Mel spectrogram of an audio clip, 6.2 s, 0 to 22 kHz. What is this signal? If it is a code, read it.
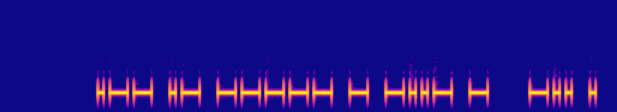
Morse code, heard as a keyed tone, about 20 wpm, 700 Hz. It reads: WA0TXT DE
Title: USA Callsign DE Callsign 20wpm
